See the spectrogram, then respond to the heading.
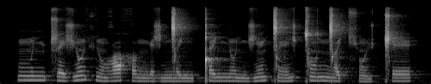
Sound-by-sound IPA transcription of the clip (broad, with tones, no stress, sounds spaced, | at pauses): ŋ õ˧ ɲ ʈ͡ʂ e˨ ʒ õ˦ ç õ˨ ɣ ɒ˦ h ɤ˨ ŋ ɛ˨ ʒ ŋ͡ǀ e˨ ɲ ǃ ɛ˧ ɲ ɾ õ˨ ɲ ʒ ẽ˦ ǀ ẽ˨˦ ʒ ǀ õ˦ ŋ͡ǀ ɐ˧ t͡ɕʰ õ˨ ʒ ǁ e˦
